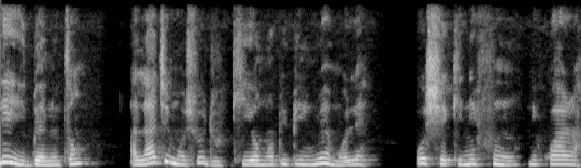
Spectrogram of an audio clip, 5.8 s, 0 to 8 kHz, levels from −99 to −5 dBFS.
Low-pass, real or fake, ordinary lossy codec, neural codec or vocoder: none; real; none; none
